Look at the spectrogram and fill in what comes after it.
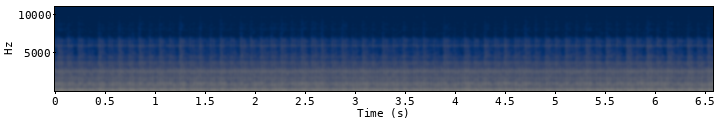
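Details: Dennis Dart SLF diesel bus, registration R269SBA: the idle has an uneven, lumpy beat of about two and a half pulses a second that never settles; rough idle, cause unknown.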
